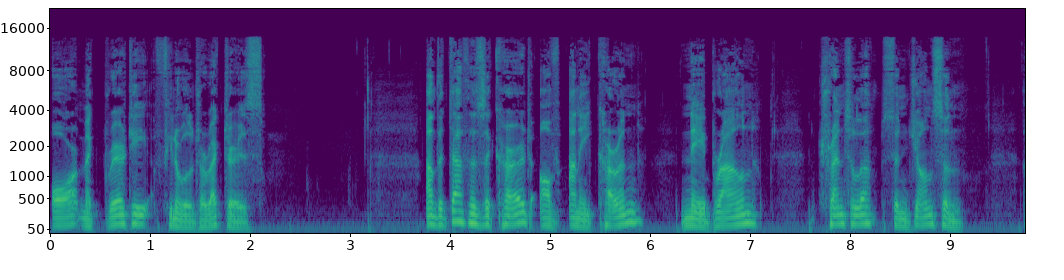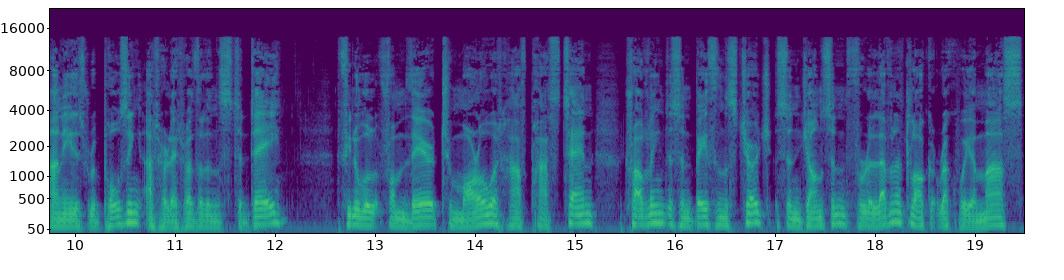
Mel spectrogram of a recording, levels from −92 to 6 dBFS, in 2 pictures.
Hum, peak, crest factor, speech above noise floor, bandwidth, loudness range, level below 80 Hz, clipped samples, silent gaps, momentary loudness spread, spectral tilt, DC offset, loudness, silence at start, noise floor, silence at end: none; -6 dBFS; 22 dB; 33 dB; 14 kHz; 2 LU; -48 dBFS; under 0.1%; none; 6 LU; -5 dB/octave; under 0.1%; -29 LUFS; 0 s; -61 dBFS; 0 s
